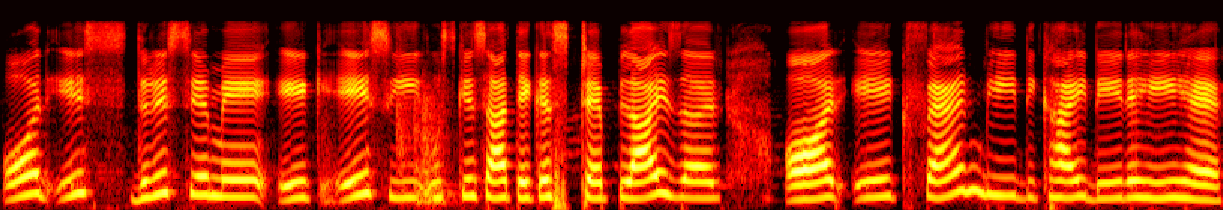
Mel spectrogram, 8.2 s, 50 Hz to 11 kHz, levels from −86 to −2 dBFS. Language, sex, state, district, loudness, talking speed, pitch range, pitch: Hindi, female, Jharkhand, Palamu, -17 LUFS, 130 wpm, 245-280 Hz, 255 Hz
